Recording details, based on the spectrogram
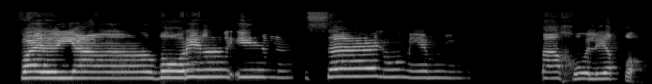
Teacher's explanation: Mimma, tahan juga karena guna khuliq, kok-nya ngorok. Dan qaf-nya pantul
